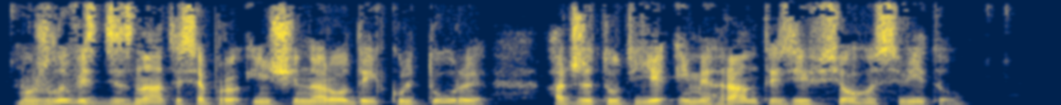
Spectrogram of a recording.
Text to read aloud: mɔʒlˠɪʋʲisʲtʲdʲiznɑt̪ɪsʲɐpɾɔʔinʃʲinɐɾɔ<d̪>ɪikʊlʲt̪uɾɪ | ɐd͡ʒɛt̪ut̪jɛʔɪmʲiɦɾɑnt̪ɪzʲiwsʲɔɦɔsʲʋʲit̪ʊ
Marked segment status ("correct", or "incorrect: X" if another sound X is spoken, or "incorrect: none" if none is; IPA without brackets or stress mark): correct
